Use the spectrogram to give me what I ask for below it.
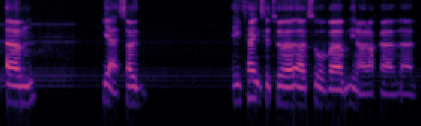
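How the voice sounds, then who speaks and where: Unhurried and mid-range in pitch, this co-host talks casually about films over slight background noise. He rambles with plenty of fillers and restarts and acts out quotes.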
